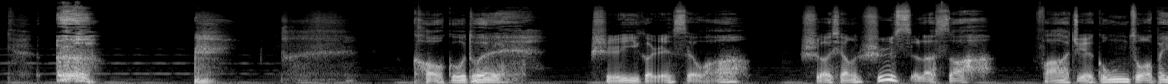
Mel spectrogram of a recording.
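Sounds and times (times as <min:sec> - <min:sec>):
man clearing his throat: 0:00.3 - 0:01.0, 0:02.0 - 0:02.4
speech: 0:04.2 - 0:05.3, 0:06.0 - 0:07.5, 0:08.2 - 0:11.6.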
